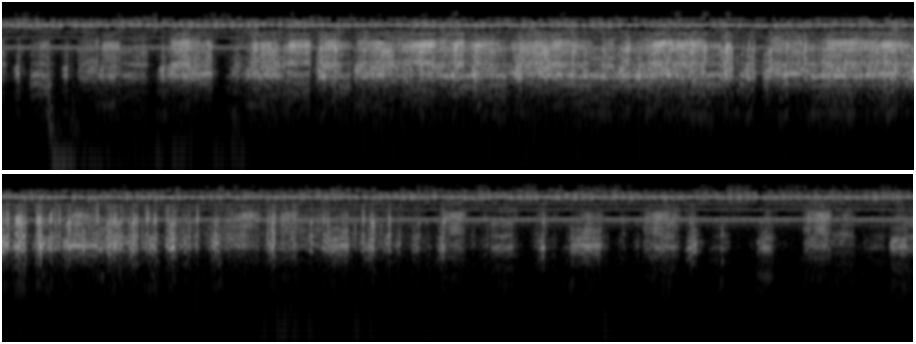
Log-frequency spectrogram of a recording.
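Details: Frogs chorusing in a waterside wetland: a thick, continuous rasping croak for several seconds, then breaking into fast stuttering pulses, set against a persistent high-pitched background hum.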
